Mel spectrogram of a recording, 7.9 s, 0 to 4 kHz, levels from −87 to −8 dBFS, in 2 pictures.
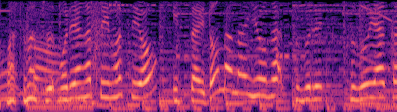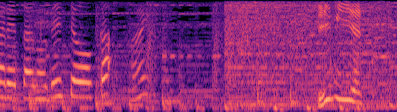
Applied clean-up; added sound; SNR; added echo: none; none; none; none.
